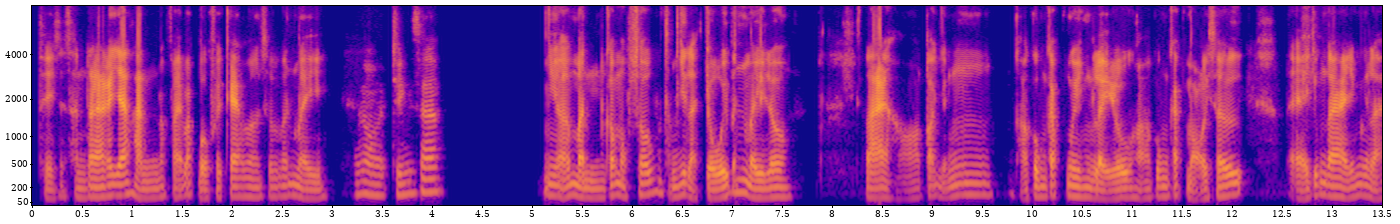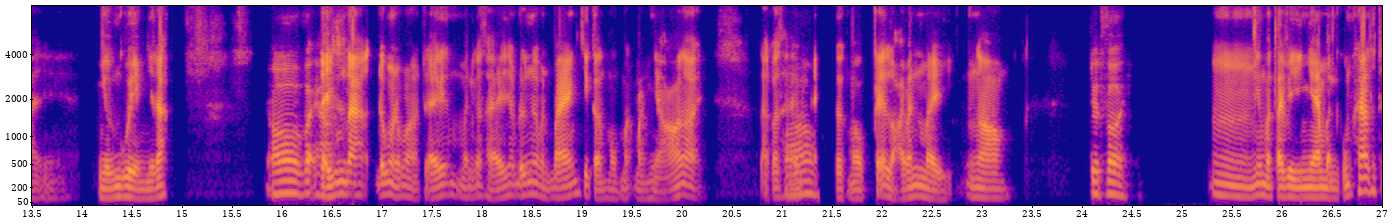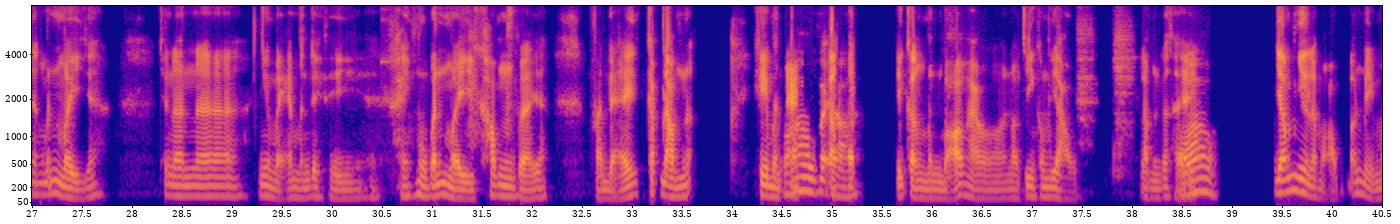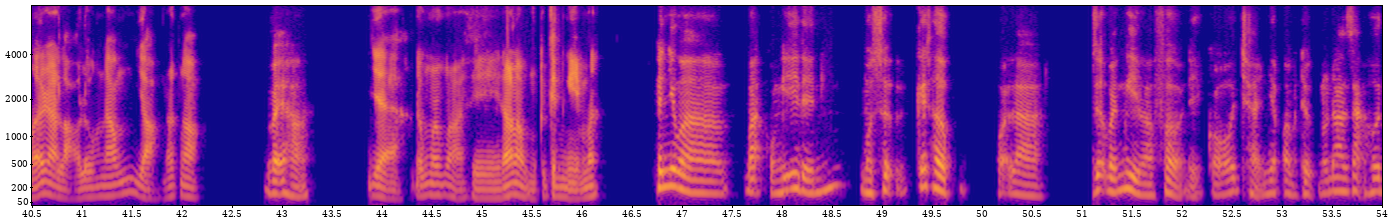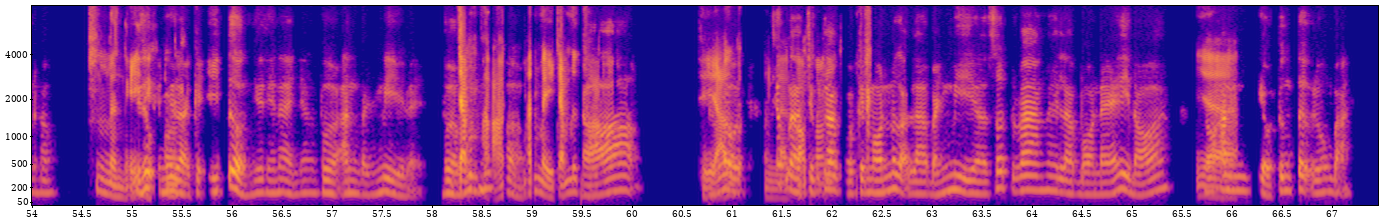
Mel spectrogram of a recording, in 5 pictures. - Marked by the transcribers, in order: tapping; other background noise; unintelligible speech; chuckle; unintelligible speech
- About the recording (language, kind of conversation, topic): Vietnamese, unstructured, Bạn thích ăn sáng với bánh mì hay phở hơn?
